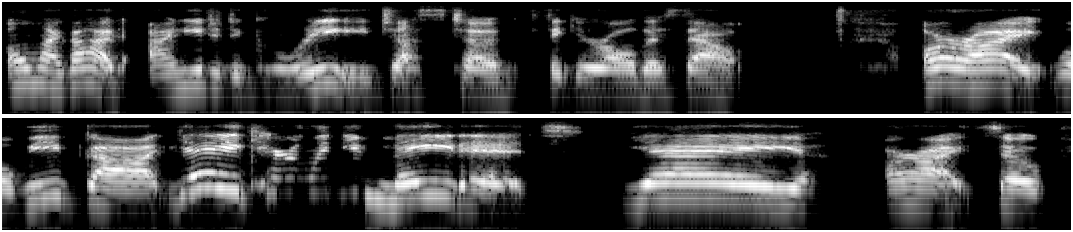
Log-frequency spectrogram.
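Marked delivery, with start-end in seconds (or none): 6.2-9.5 high, bright cheer for a newcomer; cheering welcome. Real, not acted. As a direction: greet her like a cheerleader. Greets a new viewer joining.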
